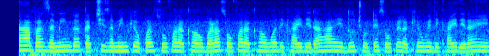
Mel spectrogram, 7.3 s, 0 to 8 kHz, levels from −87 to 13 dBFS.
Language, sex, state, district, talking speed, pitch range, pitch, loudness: Hindi, female, Chhattisgarh, Kabirdham, 230 wpm, 185-200 Hz, 190 Hz, -34 LUFS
